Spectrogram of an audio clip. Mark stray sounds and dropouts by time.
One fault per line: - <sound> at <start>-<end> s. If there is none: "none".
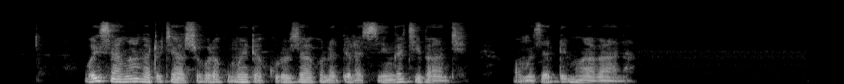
none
